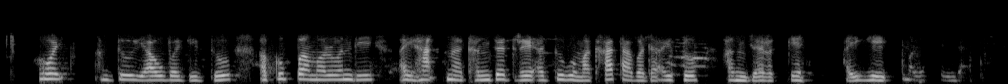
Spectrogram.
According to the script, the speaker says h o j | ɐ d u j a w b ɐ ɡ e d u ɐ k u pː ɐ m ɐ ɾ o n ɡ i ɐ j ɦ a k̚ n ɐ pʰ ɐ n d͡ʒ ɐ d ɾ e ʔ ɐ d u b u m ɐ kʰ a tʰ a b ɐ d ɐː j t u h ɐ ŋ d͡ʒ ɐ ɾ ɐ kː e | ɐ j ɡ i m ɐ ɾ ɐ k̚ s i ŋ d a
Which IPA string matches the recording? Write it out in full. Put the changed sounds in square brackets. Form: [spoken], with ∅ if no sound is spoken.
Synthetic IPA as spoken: h o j | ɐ d u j a w b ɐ ɡ [i] d u ɐ k u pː ɐ m ɐ ɾ o n [d] i ɐ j ɦ a k̚ n ɐ [kʰ] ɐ [ŋ] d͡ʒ ɐ d ɾ e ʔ ɐ d u b u m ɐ kʰ a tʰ a b ɐ d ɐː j [s] u h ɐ ŋ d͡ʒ ɐ ɾ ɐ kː e | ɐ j ɡ i m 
